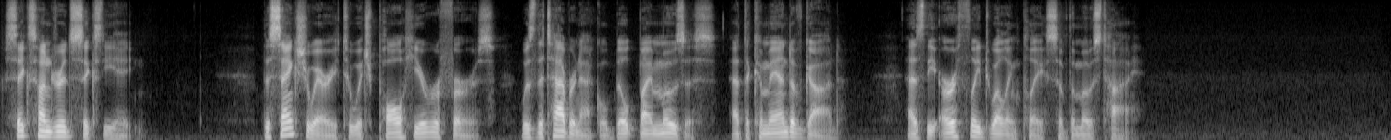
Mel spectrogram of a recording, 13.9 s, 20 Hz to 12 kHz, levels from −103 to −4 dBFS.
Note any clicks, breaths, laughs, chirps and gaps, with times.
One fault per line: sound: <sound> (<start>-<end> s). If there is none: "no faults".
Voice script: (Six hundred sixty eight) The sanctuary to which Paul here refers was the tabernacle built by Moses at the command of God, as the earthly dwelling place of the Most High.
no faults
